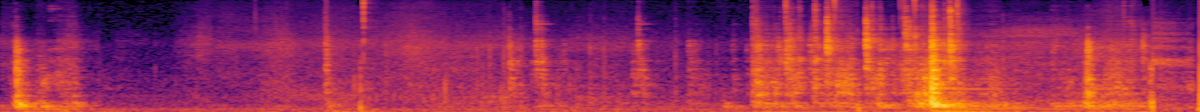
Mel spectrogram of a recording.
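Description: Light metallic clicks and knocks of rowing-machine parts being handled during assembly: a steel shaft fitted into its mounting bracket and Allen keys handled. A few scattered clicks at first, busier near the end, with the loudest knock toward the end.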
